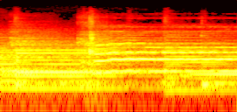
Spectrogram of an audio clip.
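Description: Slow ballad performed live over an arena sound system, a singing voice holding long notes over guitar accompaniment, with the line rising to a new note about a second in.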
